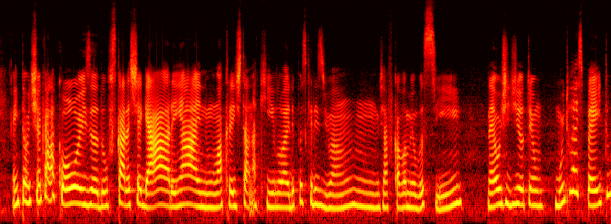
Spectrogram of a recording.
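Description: A woman with a fairly high pitch and ordinary pitch variation uses an ordinary speaking voice. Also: moderate pace. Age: 30s. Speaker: metal band vocalist. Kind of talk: casual chat. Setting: cultural centre recording with production crew.

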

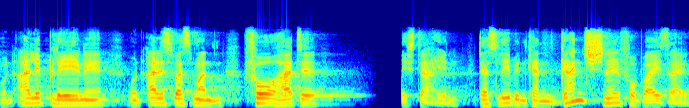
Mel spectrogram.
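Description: With a bright, sharp tone, a man at a medium pitch speaks very slowly with lively intonation amid audible room echo. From Zimbabwe. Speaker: lay preacher. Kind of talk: sermon.

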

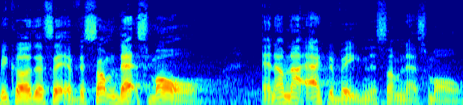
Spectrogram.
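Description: Here is an unremarkable speaking voice from a man with an American accent. He talks at a fairly quick pace and medium pitch, with lively intonation. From Newark, New Jersey. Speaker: recovery speaker, former prisoner. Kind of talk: motivational talk to jail inmates. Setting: jail, live audience.

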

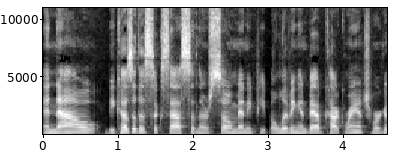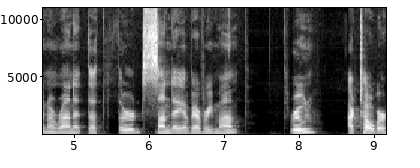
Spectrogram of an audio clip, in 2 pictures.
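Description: A normal speaking voice, at a moderate pace with fairly even intonation, comes through a very clean recording with a silent background. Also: woman, medium pitch for a woman. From Wisconsin. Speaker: farmers market organizer. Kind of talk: casual interview.

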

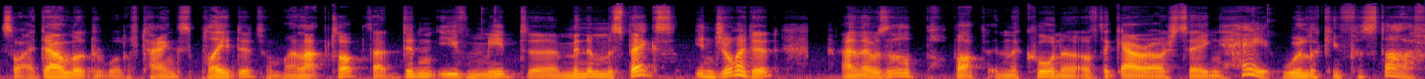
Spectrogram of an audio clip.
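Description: This man speaks with a British accent at a fairly quick pace. His pitch is medium, with ordinary pitch variation. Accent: British-sounding English. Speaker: game company community manager. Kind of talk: podcast interview. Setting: remote podcast recording.

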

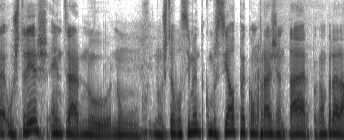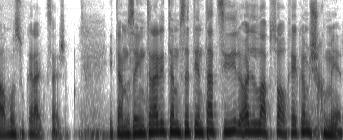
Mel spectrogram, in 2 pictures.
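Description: A man's dark, mellow, somewhat breathy voice runs very fast at a fairly high pitch, with big swings in loudness. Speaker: podcast host. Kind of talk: casual comedic chat.

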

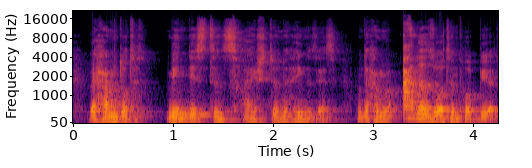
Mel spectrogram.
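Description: A man talks with a Chinese accent. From China. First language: Chinese (speaking German). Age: 30s. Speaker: cultural exchange organizer. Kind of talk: casual interview. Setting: evening tea session. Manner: halting, many fillers.

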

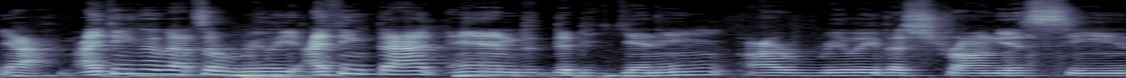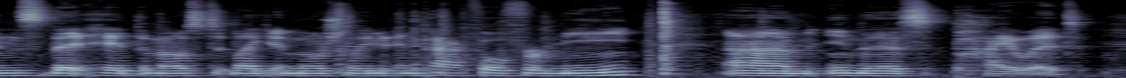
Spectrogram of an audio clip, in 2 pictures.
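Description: With a normal speaking voice at medium pitch, a man talks with hardly any pauses. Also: ordinary pitch variation, moderate pace. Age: 20s. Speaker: podcast host and illustrator. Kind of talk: casual chat.

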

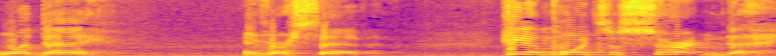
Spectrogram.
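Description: Noticeable background noise sits under a very slow voice with a Southern US accent. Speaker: preacher. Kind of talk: sermon. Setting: church. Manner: loud; animated.

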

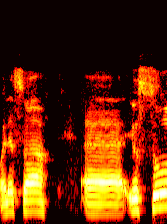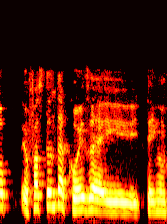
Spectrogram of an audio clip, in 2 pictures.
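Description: With a normal speaking voice pitched fairly high, this man shows ordinary pitch variation. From southern Minas Gerais, Brazil (small interior town). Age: 20s. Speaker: podcaster, music curator and DJ. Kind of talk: casual chat.

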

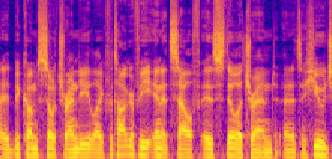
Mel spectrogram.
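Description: An unremarkable speaking voice with an American accent, fairly even intonation and a fairly quick pace, on a very clean recording with a silent background. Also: man. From New Jersey, US. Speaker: podcast host. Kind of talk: casual interview chat.

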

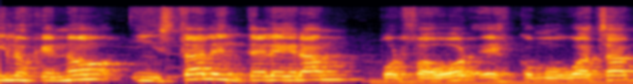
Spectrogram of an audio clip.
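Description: At a moderate pace, a man speaks in a high voice with ordinary pitch variation amid noticeable background noise. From Paraguay. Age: 40s. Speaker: cybersecurity expert. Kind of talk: educational talk.

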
